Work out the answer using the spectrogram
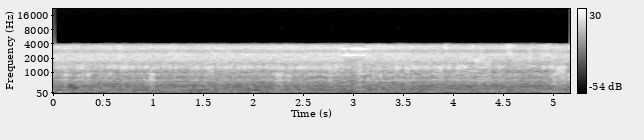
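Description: A rally car's engine and road noise heard from inside its roll-caged cabin, loud and steady.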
